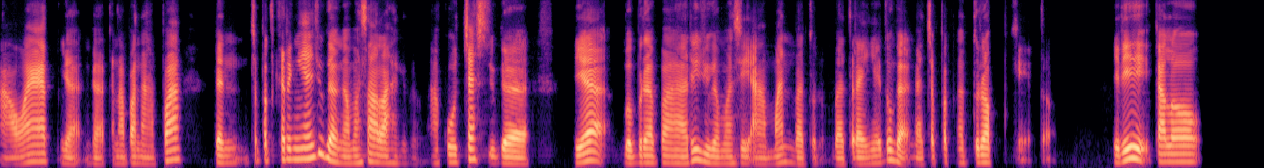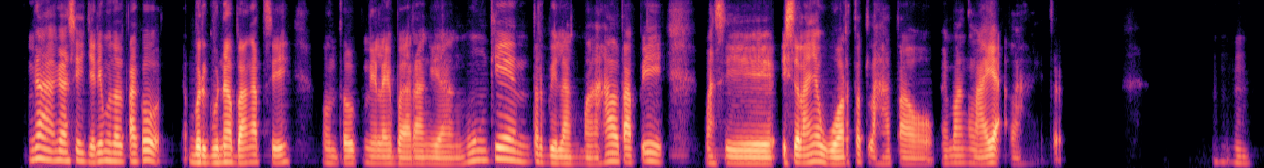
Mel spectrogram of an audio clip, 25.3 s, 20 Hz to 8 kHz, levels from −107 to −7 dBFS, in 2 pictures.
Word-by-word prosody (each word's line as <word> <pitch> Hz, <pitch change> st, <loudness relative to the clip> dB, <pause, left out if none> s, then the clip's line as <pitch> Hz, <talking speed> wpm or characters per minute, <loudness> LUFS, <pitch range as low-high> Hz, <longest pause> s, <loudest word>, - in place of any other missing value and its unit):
awet, 135 Hz, +8 st, +2 dB
nggak, 110 Hz, -3 st, -5 dB
ya -, -, -28 dB
nggak 105 Hz, -1 st, -5 dB
kenapa-napa, 115 Hz, -, -1 dB, 0.3 s
dan 125 Hz, -1 st, -2 dB
cepet 155 Hz, -, -6 dB
keringnya 185 Hz, +2 st, +2 dB
juga. 275 Hz, -, +4 dB
Nggak 115 Hz, 0 st, -4 dB
masalah, 130 Hz, -2 st, +2 dB
gitu. 115 Hz, -2 st, -28 dB, 0.2 s
Aku 125 Hz, +3 st, -4 dB
cas 185 Hz, +2 st, +2 dB
juga, 115 Hz, -3 st, +3 dB, 0.5 s
dia 160 Hz, +5 st, +5 dB, 0.2 s
beberapa 120 Hz, 0 st, 0 dB
hari 175 Hz, +8 st, -1 dB
juga 125 Hz, -4 st, -1 dB
masih 115 Hz, +1 st, -5 dB
aman. 115 Hz, +5 st, -3 dB
Bater 110 Hz, -3 st, -7 dB
baterainya 110 Hz, +3 st, -2 dB
itu 175 Hz, +7 st, -2 dB
nggak 100 Hz, -1 st, -1 dB
cepet -, -, -6 dB
ngedrop, 130 Hz, +2 st, 0 dB, 0.2 s
gitu. -, -, -17 dB, 0.7 s
Jadi, 185 Hz, +8 st, +5 dB
kalau 140 Hz, 0 st, +3 dB, 0.9 s
nggak 200 Hz, -1 st, +3 dB
nggak 160 Hz, -1 st, +2 dB
sih. 160 Hz, -, -1 dB
Jadi 135 Hz, +3 st, +1 dB
menurut 150 Hz, -2 st, 0 dB
aku, 160 Hz, +4 st, +3 dB, 0.3 s
berguna 130 Hz, 0 st, +4 dB
banget 130 Hz, +2 st, +2 dB
sih. 125 Hz, 0 st, 0 dB, 0.4 s
Untuk 120 Hz, -1 st, -3 dB
nilai 115 Hz, -2 st, -2 dB
barang 110 Hz, 0 st, 0 dB
yang, 105 Hz, -1 st, -3 dB
mungkin 170 Hz, -1 st, +1 dB
terbilang 120 Hz, -5 st, -1 dB
mahal, 110 Hz, +8 st, 0 dB
tapi, 135 Hz, +3 st, +1 dB, 0.4 s
masih, 115 Hz, -2 st, +2 dB
istilahnya 135 Hz, +3 st, +4 dB
worth 115 Hz, 0 st, +3 dB
it -, -, -25 dB
lah. 110 Hz, -2 st, -6 dB
Atau 105 Hz, -2 st, -3 dB
memang 125 Hz, +1 st, -6 dB
layak 115 Hz, +4 st, +3 dB
lah. -, -, -13 dB, 0.3 s
Tu. -, -, -13 dB, 1.5 s
Mhm. 130 Hz, -4 st, -18 dB
125 Hz, 140 wpm, -23 LUFS, 115-145 Hz, 1.5 s, dia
